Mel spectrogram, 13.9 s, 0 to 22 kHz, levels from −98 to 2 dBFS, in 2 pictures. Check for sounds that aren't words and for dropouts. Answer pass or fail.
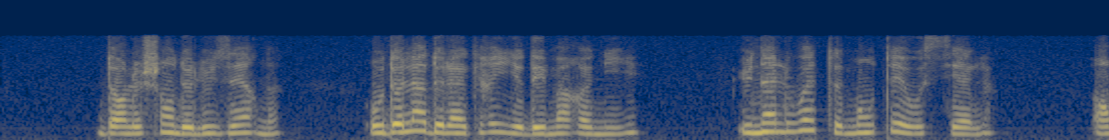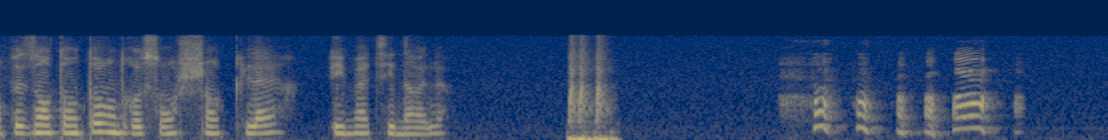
fail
